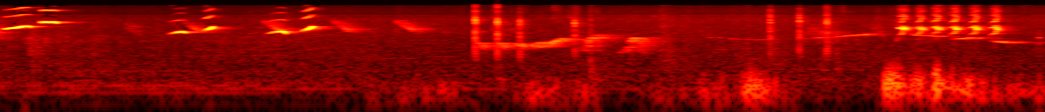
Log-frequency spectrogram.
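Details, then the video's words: White-rumped shama song used as a lure to spur a sluggish shama into singing: bright whistled upslurs and quick high sweeps, then lower warbled trills and a burst of rapid high chips, with soft low rumbling beneath. "Solusi murai ngiriwik kurang gacor cukup dengarkan suara pancingan ini pasti nyangut"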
